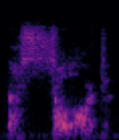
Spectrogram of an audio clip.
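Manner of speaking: urgent hissed whisper. A narrator's reading. Raistlin alerts Tanis to the blade, hissing. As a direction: hiss it as a sharp warning. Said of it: "he hissed".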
